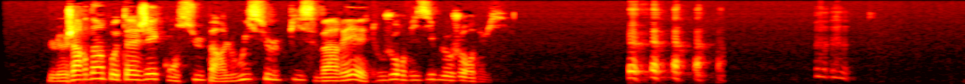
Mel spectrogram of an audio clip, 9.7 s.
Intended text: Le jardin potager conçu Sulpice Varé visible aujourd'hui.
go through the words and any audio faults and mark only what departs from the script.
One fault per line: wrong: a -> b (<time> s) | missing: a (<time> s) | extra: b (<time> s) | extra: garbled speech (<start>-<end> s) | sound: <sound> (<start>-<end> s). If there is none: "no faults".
extra: par Louis (2.0 s)
extra: est toujours (3.6 s)
sound: laugh (6.3-7.3 s)
sound: cough (8.1-8.6 s)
